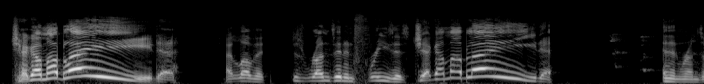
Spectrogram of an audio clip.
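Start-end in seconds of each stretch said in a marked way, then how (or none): 0.1-1.8 high, very loud, drawn-out yell; show-off battle cry. Retold or imitated. Eleven-year-old bursts into Dunkin' Donuts, bragging yell. Replays boy's knife boast. 4.1-5.5 high, very loud, drawn-out yell; show-off battle cry. Retold or imitated. Eleven-year-old bursts into Dunkin' Donuts, bragging yell. Replays boy's knife boast.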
